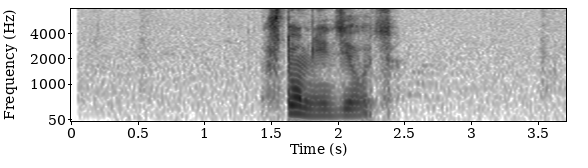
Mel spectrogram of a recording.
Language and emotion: Russian, neutral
